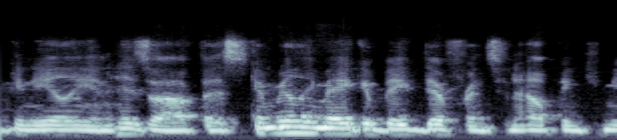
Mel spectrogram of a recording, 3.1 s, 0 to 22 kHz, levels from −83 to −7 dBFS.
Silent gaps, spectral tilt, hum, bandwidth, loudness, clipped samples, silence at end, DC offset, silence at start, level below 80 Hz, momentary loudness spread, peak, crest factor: none; -6 dB/octave; none; 8.6 kHz; -18 LUFS; under 0.1%; 0 s; under 0.1%; 0 s; -60 dBFS; 6 LU; -6 dBFS; 12 dB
